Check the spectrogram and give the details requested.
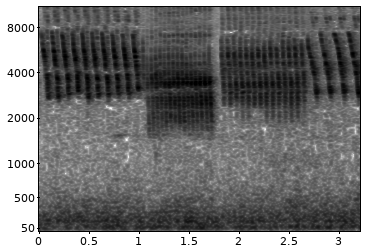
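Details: Canary song from a lure recording for canaries that will not sing: quieter, unbroken fast trills of repeated notes, a lower buzzy rolling section in the middle, over a faint background hum.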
